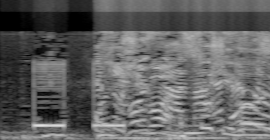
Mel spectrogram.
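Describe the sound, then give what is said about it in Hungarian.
A short electronic telephone keypad tone beeps once, loud, then a man starts talking right away, with a brief second beep blending in just as his voice begins. “Mindig elsőre felveszitek a telefont.”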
